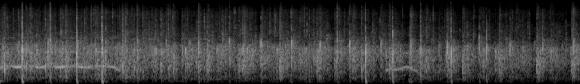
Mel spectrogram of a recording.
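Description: Sustained applause from a large crowd, a dense steady patter of many hands clapping at once. A brief whistle-like tone rises above it early on and again near the end.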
